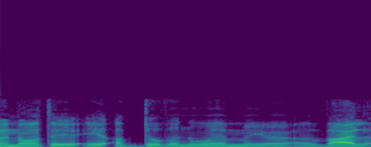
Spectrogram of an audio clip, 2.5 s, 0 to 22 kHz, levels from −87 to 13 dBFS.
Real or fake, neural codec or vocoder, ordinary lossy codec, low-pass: fake; codec, 16 kHz in and 24 kHz out, 0.4 kbps, LongCat-Audio-Codec, two codebook decoder; MP3, 64 kbps; 7.2 kHz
